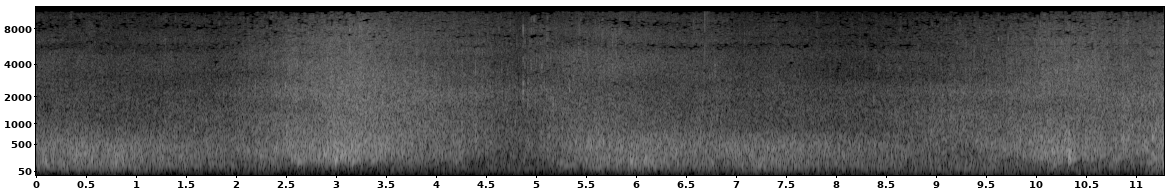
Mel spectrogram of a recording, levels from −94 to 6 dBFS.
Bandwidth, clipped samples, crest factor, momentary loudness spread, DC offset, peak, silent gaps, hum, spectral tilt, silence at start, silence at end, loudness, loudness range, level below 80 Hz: 11.5 kHz; under 0.1%; 20 dB; 12 LU; under 0.1%; -20 dBFS; none; none; -2 dB/octave; 0 s; 0 s; -40 LUFS; 7 LU; -76 dBFS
